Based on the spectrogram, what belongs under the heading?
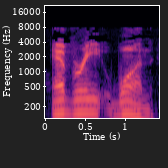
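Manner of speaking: Every one, slow and weighted on every; slow emphatic repeat. Acted. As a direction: lean hard on Every, slowly. Repeats scripture words for emphasis.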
